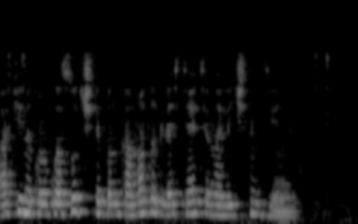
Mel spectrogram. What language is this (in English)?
Russian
